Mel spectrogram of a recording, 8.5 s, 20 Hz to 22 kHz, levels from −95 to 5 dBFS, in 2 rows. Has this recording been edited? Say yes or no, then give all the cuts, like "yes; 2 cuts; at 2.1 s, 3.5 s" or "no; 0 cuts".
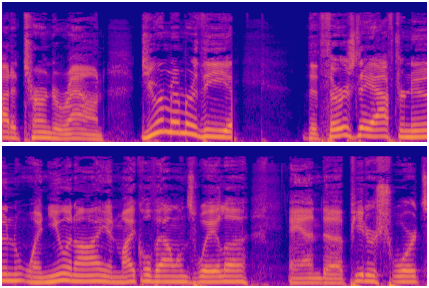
no; 0 cuts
